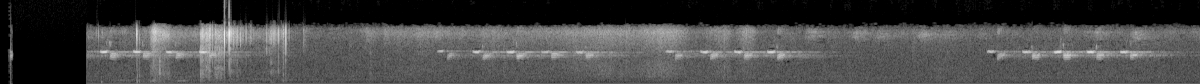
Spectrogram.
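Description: A songbird calling in four quick series of short high notes, about five to seven notes each, with a pause of a second or more between series. A few sharp clicks come near the start, the loudest about two seconds in.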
